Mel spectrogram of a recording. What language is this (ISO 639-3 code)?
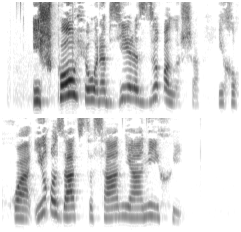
abk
